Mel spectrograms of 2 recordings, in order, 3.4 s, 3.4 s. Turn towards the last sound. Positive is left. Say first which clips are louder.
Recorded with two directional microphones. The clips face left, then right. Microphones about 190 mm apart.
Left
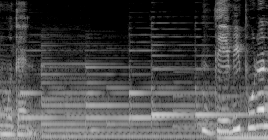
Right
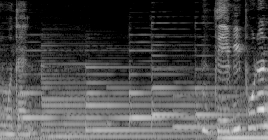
# left 3 dB
turn(degrees=15)  # may be behind; listen again after turning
